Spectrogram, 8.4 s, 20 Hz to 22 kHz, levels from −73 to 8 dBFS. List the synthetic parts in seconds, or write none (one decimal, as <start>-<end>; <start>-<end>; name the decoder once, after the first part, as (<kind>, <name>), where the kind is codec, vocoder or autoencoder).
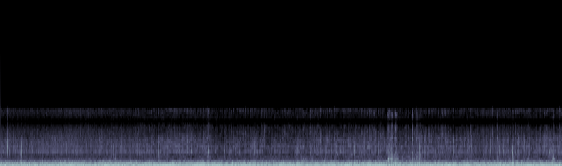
2.1-7.1 (vocoder, HiFi-GAN); 7.6-8.4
